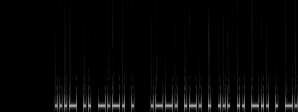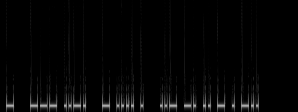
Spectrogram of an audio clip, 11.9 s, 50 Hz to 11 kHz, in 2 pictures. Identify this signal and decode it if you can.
Morse code, heard as a keyed tone, about 25 wpm, 700 Hz. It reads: VICE PRESIDENT OF THE UNITED
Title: Sets of 5 Words Encore2 25wpm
